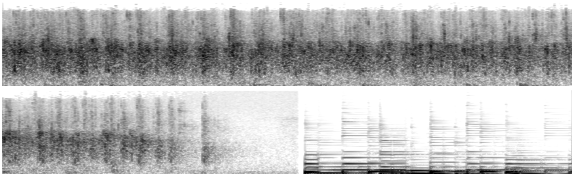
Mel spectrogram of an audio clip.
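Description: A crowd applauds steadily in a dense wash of clapping for about eight seconds, fading out, then a bright musical passage with clear tones and plucked notes begins.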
